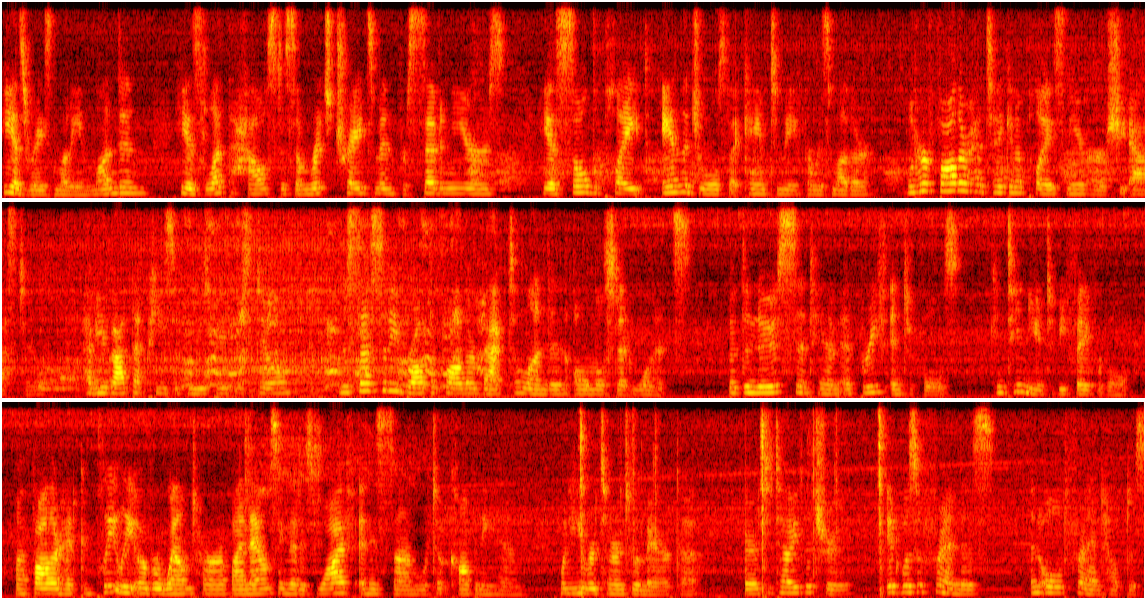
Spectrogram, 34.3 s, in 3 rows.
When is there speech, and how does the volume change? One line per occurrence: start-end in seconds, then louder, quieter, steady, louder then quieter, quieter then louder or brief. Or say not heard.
0.0-34.2 steady.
